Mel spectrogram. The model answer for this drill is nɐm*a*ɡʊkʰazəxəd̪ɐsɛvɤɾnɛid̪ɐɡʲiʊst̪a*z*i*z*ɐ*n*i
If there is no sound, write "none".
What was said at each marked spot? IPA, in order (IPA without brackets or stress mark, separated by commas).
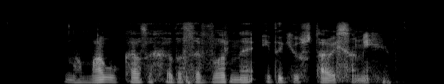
a, v, s, m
